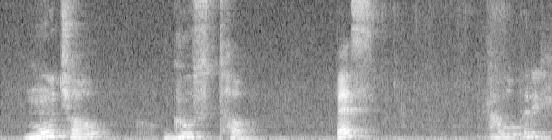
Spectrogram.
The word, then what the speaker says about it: mucho gusto: Mucho gusto. Pretend it's spelled like this. Mucho gusto.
